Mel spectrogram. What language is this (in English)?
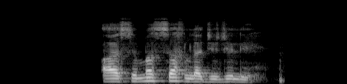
Phalura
